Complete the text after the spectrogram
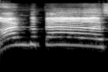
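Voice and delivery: put-on shrill, very high, boastful, triumphant scream. Retelling how a contestant screamed after getting his card: imitating someone screaming. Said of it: "he's screaming".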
